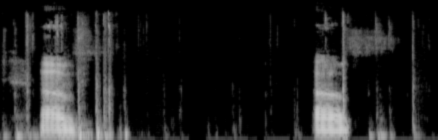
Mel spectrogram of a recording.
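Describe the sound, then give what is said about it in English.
Computer keyboard typing comes in two short clusters of quick keystrokes separated by a long silence, each near a brief louder tonal burst. “if you've got, let me type this in”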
